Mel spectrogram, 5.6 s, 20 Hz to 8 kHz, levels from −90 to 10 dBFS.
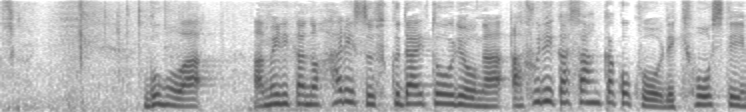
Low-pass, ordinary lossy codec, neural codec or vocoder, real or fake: none; none; none; real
